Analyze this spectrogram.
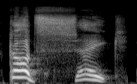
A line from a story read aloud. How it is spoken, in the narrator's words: I shouted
